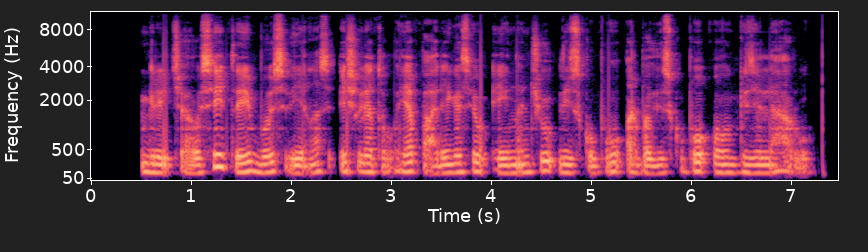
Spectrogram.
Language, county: Lithuanian, Telšiai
